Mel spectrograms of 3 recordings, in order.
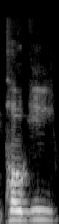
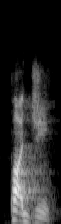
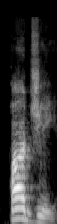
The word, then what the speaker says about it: Poggi: active on Instagram um we say your name pogy what's the right way to say your last name Podi Podi all right so hold on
